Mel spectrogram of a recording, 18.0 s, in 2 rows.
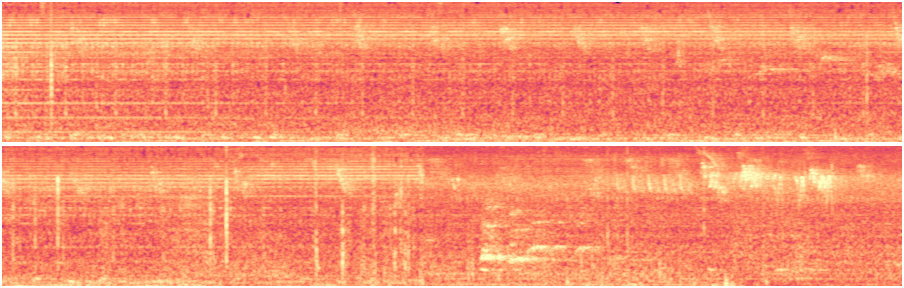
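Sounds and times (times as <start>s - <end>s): sharp clicks: 0.0s - 13.2s
steady background hiss: 0.0s - 18.0s
bird chirping: 0.4s - 17.8s.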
